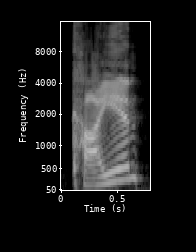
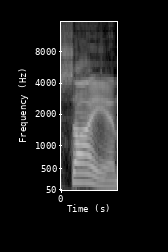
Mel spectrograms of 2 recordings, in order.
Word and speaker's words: Cyan: We'll have Terra and as a Apparently, we've been told it's pronounced cayenne, like the pepper, instead of cyan, like I had was doing before.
